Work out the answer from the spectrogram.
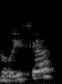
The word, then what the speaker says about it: Elysia: Queen yes I'm Elysia not many people know how to pronounce my name it is Alisha I'm a professional II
